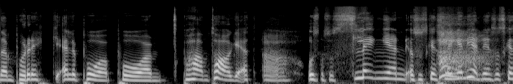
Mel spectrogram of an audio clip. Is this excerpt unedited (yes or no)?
no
